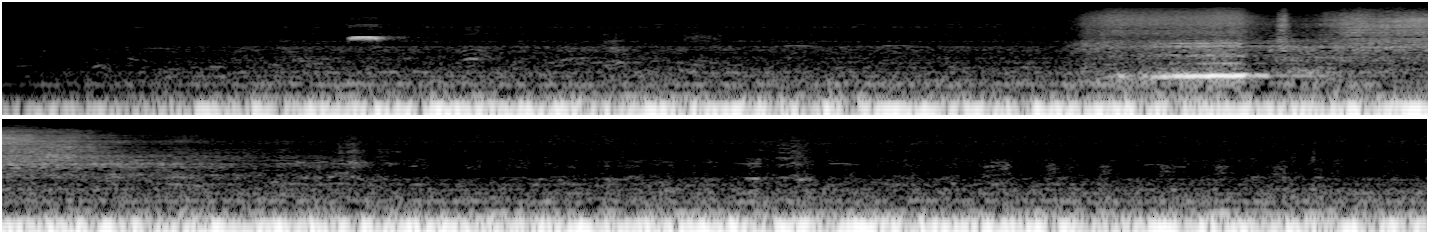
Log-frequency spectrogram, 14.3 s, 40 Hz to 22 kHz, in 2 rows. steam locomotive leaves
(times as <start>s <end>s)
4.9s 10.6s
